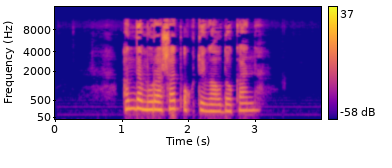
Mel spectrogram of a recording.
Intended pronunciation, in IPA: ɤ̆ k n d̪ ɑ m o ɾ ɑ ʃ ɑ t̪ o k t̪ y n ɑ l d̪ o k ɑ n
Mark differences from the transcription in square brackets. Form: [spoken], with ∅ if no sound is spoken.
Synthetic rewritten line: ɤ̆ [∅] n d̪ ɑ m [u] ɾ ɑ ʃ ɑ t̪ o k t̪ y [ŋ] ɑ l d̪ o k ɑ n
